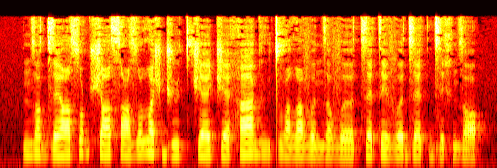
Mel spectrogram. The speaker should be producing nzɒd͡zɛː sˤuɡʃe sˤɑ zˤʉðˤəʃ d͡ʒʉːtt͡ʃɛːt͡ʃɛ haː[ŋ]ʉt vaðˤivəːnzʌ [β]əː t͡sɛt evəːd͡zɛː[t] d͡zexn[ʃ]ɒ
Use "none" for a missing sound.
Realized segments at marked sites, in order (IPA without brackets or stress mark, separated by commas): ɡʱ, v, t, z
